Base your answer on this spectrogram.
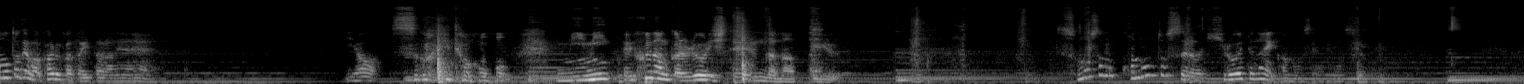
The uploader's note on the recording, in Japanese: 本日は初めて料理をしながらのラジオ収録を行いました。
